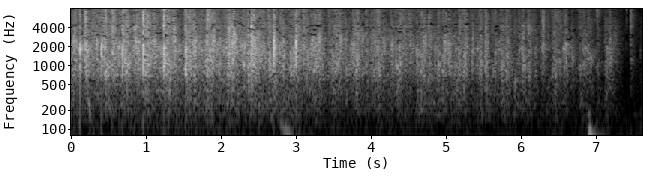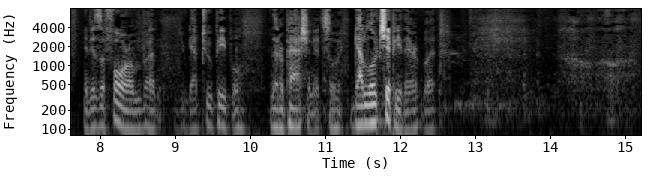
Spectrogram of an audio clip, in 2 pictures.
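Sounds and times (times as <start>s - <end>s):
audience applause: 0.0s - 7.7s
speech: 7.8s - 12.8s.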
